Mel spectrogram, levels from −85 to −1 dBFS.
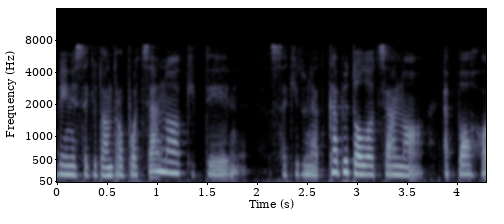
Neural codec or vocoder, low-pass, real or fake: none; 7.2 kHz; real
